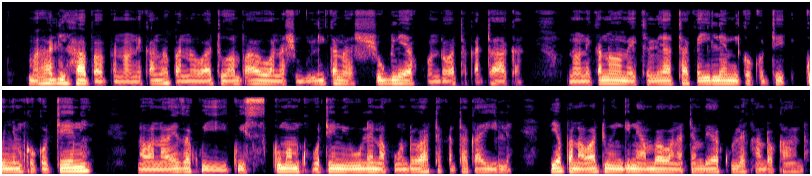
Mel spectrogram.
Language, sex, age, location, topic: Swahili, male, 18-24, Nairobi, government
